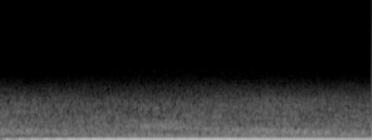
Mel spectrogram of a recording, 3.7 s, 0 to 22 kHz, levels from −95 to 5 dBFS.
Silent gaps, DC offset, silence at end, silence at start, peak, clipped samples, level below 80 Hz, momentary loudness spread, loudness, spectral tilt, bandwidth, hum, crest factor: none; under 0.1%; 0 s; 0 s; -20 dBFS; under 0.1%; -30 dBFS; 3 LU; -41 LUFS; -11 dB/octave; 1.5 kHz; none; 8 dB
